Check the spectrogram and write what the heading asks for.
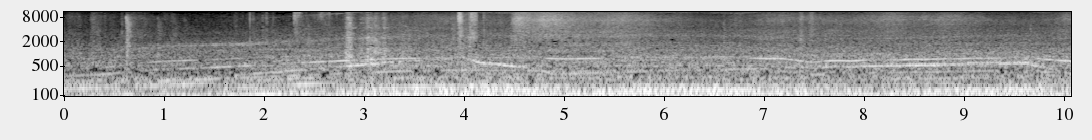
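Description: Orion VII CNG transit bus engine running, a steady low rumble with a whine that rises and falls slowly in pitch. A few sharp clicks in the first four seconds.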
